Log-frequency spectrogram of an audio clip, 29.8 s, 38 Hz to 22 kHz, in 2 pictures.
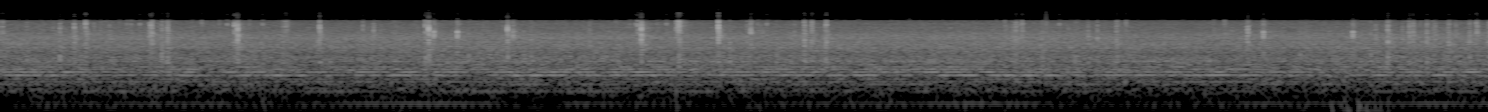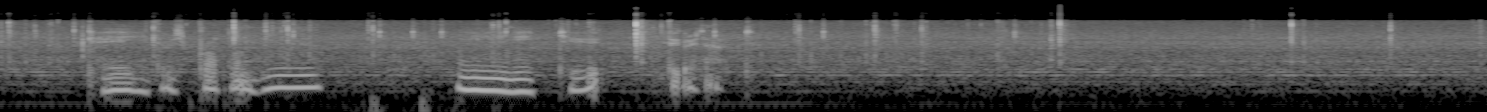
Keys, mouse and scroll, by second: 0.4 ctrl+r, 0.6 scroll up 1, 0.8 middle click, 1.1 ctrl+Tab, 1.8-3.9 right drag, 2.8 j, 3.3 a, 3.5-6.7 middle drag, 5.8-8.9 right drag, 6.7 j, 7.5 g, 9.8 ctrl+r, 10.5 ctrl+r, 10.5-12.0 right drag, 12.0 Tab, 12.2-15.5 middle drag, 13.4 Tab, 13.9 ctrl+z, 14.3 ctrl+z, 14.5 ctrl+z, 14.8 ctrl+z, 15.2 KP_1, 16.2-18.3 right drag, 16.8 j, 17.1 a, 17.4 click, 17.9-20.7 middle drag, 19.4 ctrl+Tab, 20.2-22.2 right drag, 21.0 ctrl+l, 21.6-26.4 middle drag, 21.8 click, 23.2 z, 24.1-26.0 right drag, 24.6 z, 24.8 g, 27.4 i, 29.4 ctrl+e.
